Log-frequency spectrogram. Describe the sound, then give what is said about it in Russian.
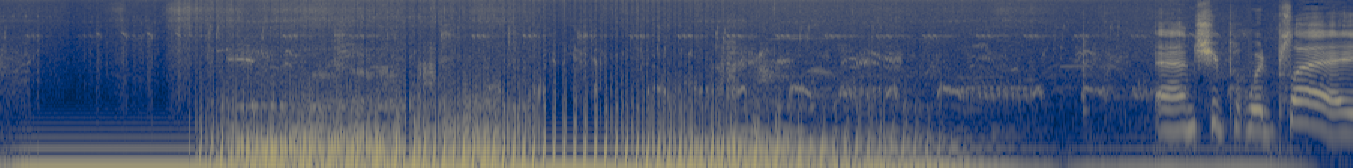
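An African elephant matriarch's contact call: a loud, deep, throbbing rumble held for about five seconds, steady, then fading into a few fainter, higher chirping sounds. “Вот ее контактный зоб.”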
